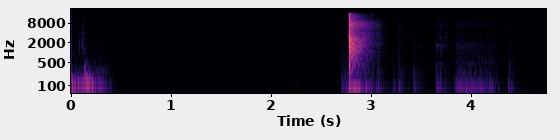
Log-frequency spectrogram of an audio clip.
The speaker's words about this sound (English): Clap on twenty. Okay. Yeah, clap on 20.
